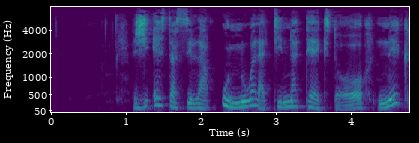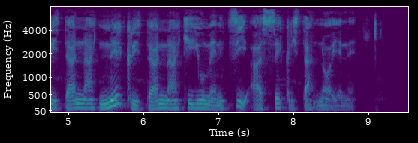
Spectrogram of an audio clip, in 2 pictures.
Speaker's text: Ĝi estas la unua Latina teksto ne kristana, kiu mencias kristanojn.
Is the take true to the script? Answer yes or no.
no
